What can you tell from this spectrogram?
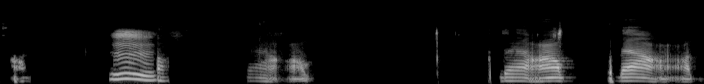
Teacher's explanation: Kan kalau dari ba-nya terakhir dari bibir, ba. Kemudian ainnya dari al-halki, ya kan? Kemudian bodnya itu baru alisan.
